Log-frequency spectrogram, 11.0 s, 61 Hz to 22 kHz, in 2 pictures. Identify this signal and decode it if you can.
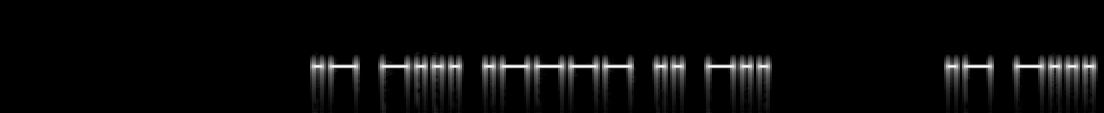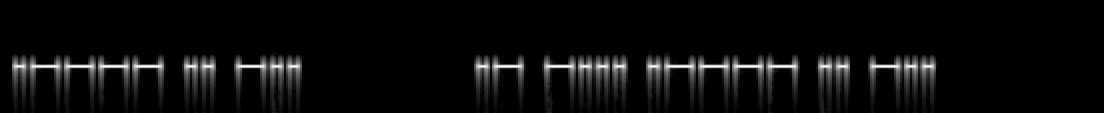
Morse code, heard as a keyed tone, about 27 wpm, 700 Hz. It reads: AB1ID AB1ID AB1ID
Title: USA Call Signs - 5 Characters - Repeated 3x - 28wpm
